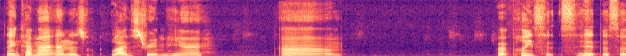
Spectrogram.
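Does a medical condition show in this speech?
Yes: cerebral palsy, mild.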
